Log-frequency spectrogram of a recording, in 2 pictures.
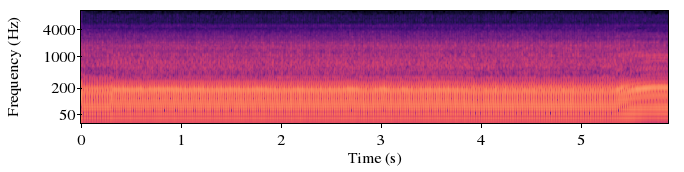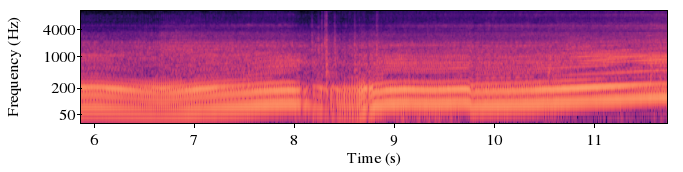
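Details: Suzuki GSR 600 motorcycle: even idle, then a metallic rattle comes in with each throttle blip and fades as revs drop; rattle on acceleration, cause unknown.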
